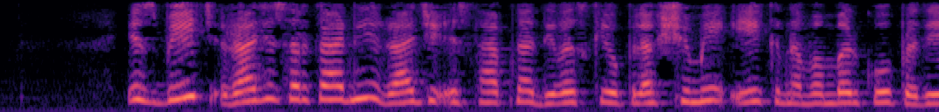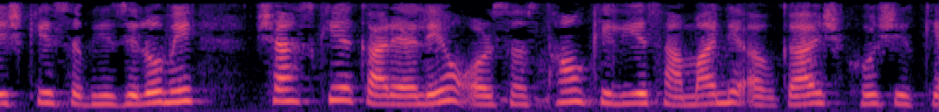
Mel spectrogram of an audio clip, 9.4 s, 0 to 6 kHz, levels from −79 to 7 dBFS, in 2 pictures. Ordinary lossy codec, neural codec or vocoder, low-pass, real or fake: none; none; 5.4 kHz; real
